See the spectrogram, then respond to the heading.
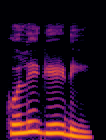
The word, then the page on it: ಕೊಲೆಗೇಡಿ: kolegēḍi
